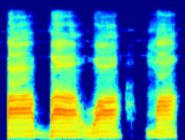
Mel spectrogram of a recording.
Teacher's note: You use both lips to create the sound such as the beginning sounds as పిన్, బర్స్ట్, వెల్ and the ending sound in సీమ్ అంటే పా, బా, వా, మా. ఈ పదాలన్నీ పలకాలంటే కంపల్సరీగా మనము రెండు పెదాలను దగ్గరికి తీసుకొని వచ్చి గాలిని ఆపుతాం అన్నట్టు. సో అక్కడే మనకు ఈ సౌండ్ అనేది ప్రొడ్యూస్ అవుతుంది. · బైలేబియల్ అంటే రెండు పెదాలు. You use both lips to create the sound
